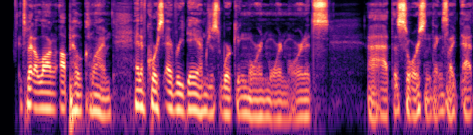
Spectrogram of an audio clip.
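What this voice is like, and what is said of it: Voice not fully recovered, worn. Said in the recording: “I'm sure you guys can hear in my voice that I'm still trying to recover from being sick ... I can't rest my voice in order to get it back ... I just don't have my voice back yet from all the coughing”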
